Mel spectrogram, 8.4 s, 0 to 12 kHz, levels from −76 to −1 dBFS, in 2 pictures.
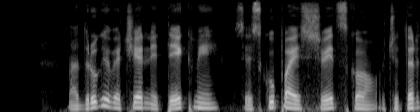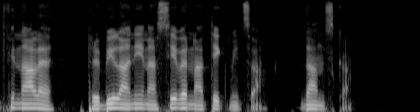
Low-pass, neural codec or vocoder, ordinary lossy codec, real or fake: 10.8 kHz; none; Opus, 32 kbps; real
